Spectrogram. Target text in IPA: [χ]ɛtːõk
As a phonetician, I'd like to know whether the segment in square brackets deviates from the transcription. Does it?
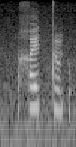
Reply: no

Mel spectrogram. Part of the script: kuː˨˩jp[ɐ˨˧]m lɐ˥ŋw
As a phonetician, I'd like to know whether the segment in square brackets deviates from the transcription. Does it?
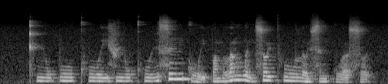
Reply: yes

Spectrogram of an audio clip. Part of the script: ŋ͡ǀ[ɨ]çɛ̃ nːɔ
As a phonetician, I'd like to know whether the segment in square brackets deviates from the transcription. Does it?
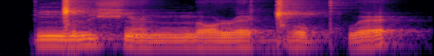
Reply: no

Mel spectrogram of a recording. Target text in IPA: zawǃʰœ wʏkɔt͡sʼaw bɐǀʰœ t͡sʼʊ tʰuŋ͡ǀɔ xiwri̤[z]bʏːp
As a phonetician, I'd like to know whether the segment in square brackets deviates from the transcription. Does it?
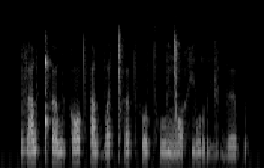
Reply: no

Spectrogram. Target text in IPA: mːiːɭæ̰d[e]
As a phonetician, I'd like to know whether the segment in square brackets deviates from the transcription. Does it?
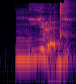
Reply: yes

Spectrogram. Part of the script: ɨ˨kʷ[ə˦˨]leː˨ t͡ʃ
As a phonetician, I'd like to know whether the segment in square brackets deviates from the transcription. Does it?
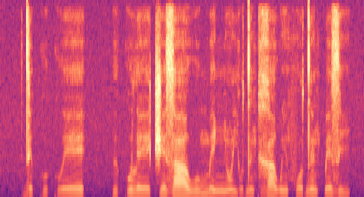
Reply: no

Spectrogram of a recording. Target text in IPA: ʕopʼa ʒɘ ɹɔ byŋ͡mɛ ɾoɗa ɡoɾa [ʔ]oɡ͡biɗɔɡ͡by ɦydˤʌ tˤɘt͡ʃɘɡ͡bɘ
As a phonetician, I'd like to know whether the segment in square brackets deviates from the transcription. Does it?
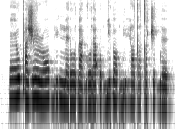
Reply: no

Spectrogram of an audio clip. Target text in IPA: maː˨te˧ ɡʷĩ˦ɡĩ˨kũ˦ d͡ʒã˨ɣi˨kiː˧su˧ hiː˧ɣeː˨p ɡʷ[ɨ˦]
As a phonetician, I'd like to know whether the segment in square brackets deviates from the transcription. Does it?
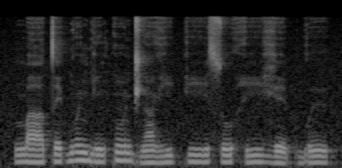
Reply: yes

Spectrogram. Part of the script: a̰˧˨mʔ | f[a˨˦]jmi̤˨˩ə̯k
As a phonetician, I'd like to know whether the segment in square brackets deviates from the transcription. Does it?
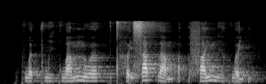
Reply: no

